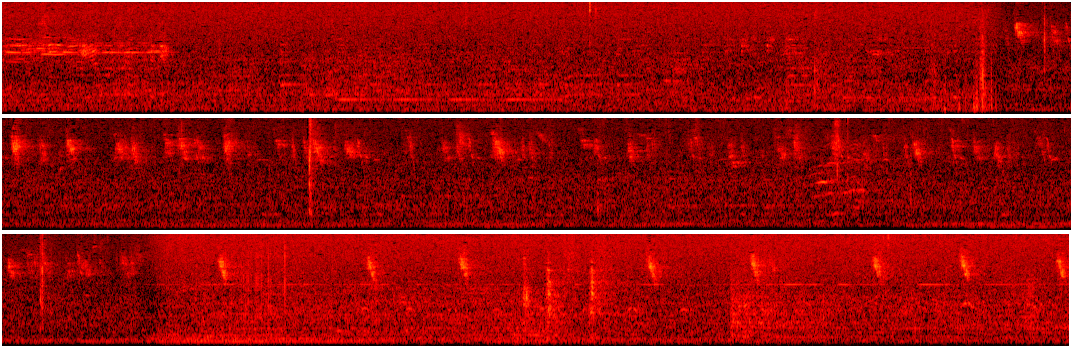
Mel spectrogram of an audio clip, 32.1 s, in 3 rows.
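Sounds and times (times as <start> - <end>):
small birds chirping: 15.1 - 32.0
steady low hum: 22.9 - 32.0.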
